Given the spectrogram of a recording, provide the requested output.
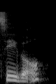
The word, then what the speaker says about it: Sigal: Yeah, so So, my last name is pronounced Siegel, like the bird.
